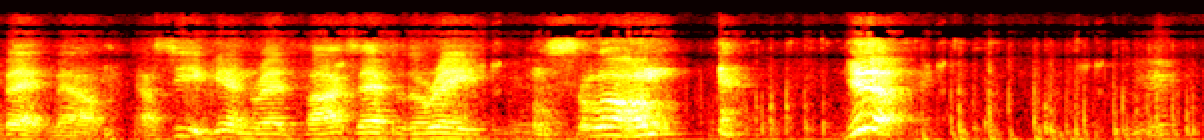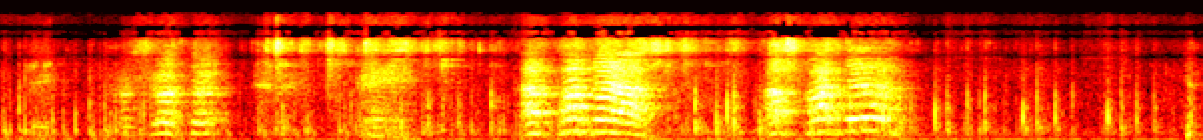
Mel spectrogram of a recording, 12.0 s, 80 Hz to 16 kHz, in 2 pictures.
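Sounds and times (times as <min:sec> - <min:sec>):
horse hoofbeats galloping: 0:00.2 - 0:12.0.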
